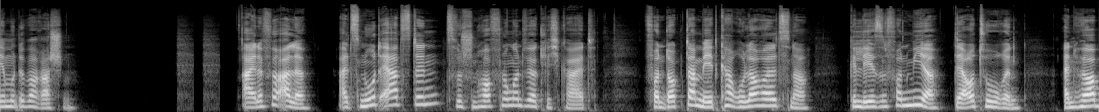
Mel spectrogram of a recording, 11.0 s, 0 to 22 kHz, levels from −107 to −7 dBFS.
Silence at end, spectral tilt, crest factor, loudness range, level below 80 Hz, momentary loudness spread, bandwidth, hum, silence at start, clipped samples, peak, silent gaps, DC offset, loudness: 0 s; -4.5 dB/octave; 20 dB; 4 LU; -68 dBFS; 9 LU; 18 kHz; none; 0 s; under 0.1%; -4 dBFS; 0.97-1.76 s, 1.94-2.02 s, 2.20-2.35 s, 3.21-3.33 s; under 0.1%; -24 LUFS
